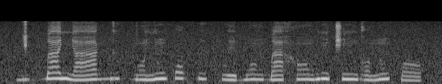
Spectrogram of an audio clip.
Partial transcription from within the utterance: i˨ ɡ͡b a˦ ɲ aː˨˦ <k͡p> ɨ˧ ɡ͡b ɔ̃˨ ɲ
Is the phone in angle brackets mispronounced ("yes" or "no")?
yes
